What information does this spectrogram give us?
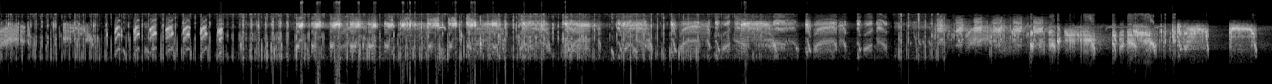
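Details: A long swiftlet chorus: rapid repeated trilled chirps, then steady high buzzy twittering mixed with dry clicks, ending in a few separated bursts.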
